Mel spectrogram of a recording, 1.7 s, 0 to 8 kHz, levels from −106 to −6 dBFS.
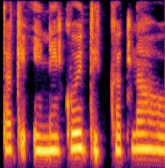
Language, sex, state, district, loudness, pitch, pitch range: Hindi, female, Uttar Pradesh, Gorakhpur, -17 LUFS, 225 Hz, 215-235 Hz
